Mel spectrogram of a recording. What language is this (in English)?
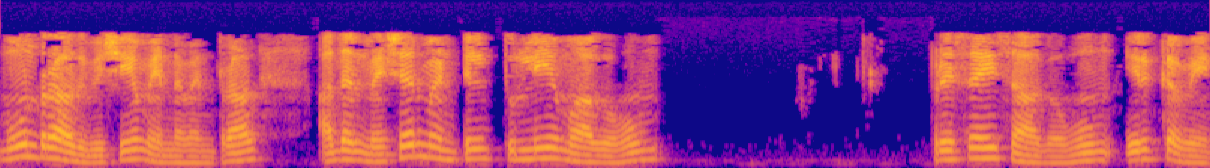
Tamil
